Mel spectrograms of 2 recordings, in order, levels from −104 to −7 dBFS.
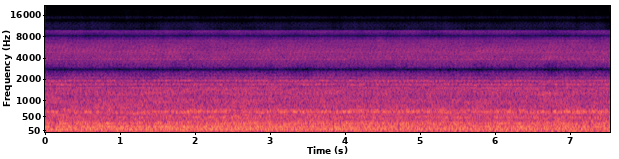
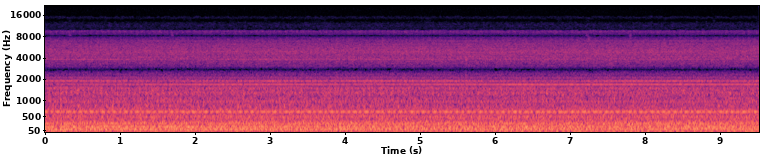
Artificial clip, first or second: first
